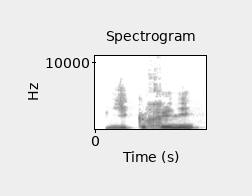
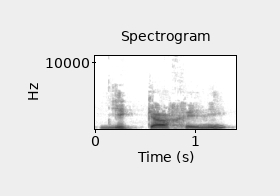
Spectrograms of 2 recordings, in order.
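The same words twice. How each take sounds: First: "yikreni" with no vowel between k and r; pretonic vowel dropped. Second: "yikareni" with a clear a after the k; pretonic vowel kept. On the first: Teacher testing the dropped pretonic, slow demonstration of "yikreni". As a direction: say "yikreni" slowly, k running straight into r. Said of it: "je fais chuter la prétonique". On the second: Teacher keeping his vowel, slow demonstration of "yikareni". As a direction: say "yikareni" slowly, giving the ka its full vowel. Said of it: "je veux garder ma, ma voyelle". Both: Shown as a demonstration.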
